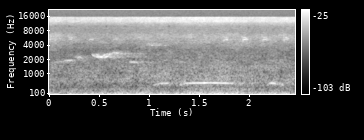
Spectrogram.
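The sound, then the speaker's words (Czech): Faint birds chirp outside over a steady low rumble: a few thin, high whistled calls, one longer drawn-out note in the middle, with no one talking. “dokonce ani ptáčkové nám tady tentokrát dneska příliš nedělají kulisu, nebo ano?”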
